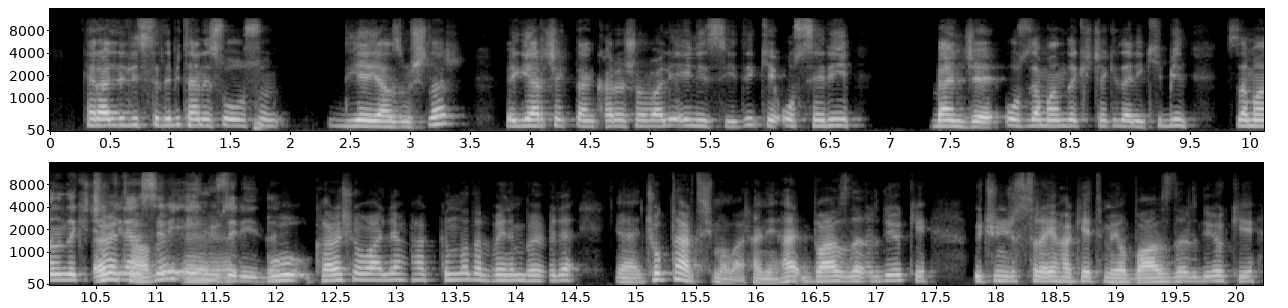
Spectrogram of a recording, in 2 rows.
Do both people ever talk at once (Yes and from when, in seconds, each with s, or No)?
Yes, from 10.5 s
